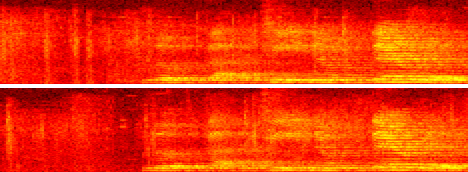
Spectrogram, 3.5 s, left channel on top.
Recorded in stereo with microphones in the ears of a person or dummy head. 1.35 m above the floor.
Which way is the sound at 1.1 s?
20° right (ahead or behind).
